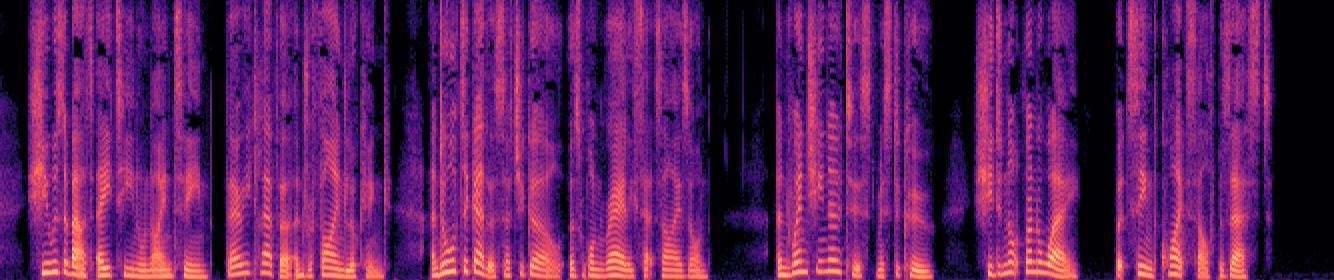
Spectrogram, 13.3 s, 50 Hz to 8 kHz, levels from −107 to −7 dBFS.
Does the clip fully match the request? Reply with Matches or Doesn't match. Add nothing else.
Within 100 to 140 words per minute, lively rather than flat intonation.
Doesn't match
